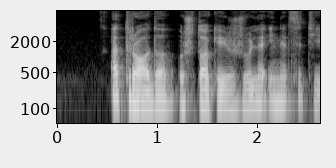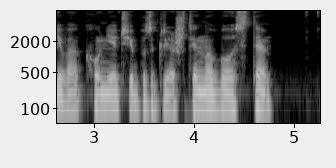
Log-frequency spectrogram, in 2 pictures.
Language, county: Lithuanian, Vilnius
